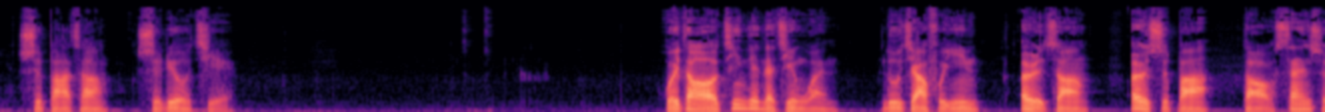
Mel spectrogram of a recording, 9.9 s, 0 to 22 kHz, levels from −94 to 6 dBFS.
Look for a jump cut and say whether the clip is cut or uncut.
uncut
